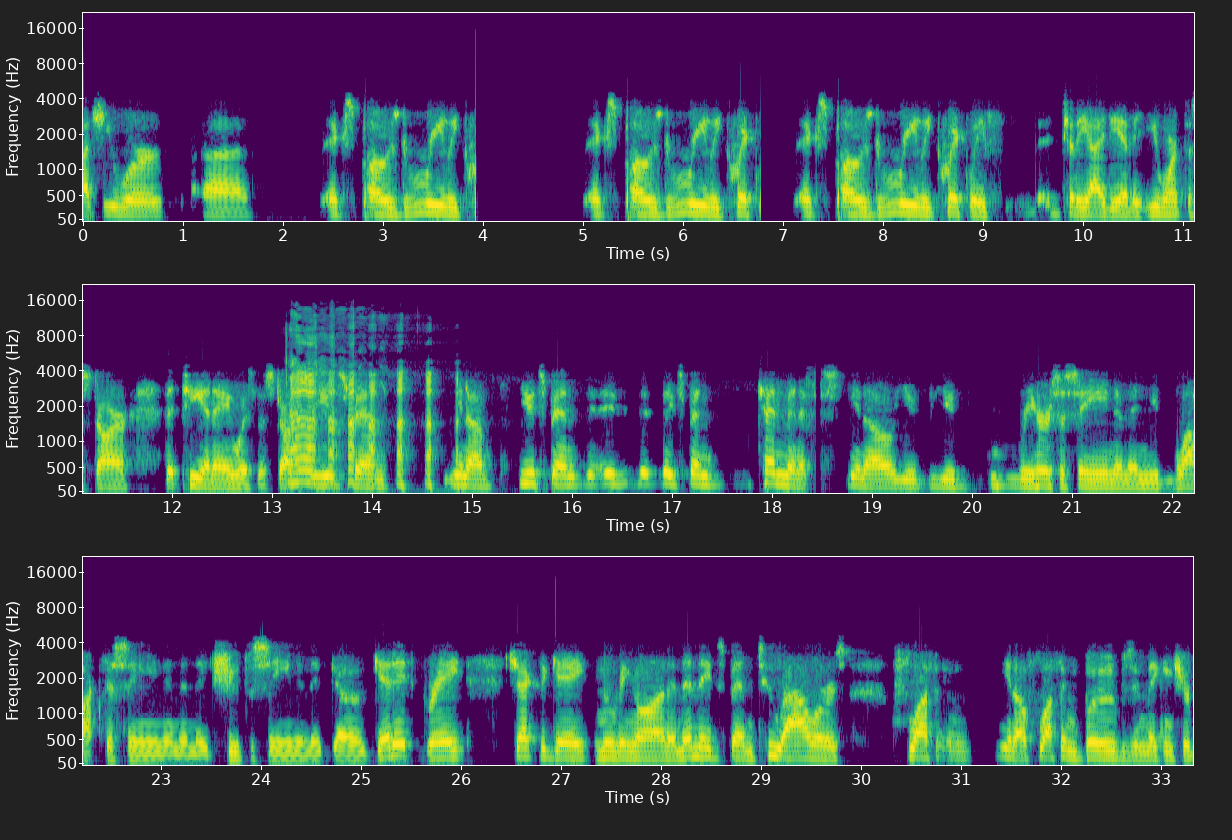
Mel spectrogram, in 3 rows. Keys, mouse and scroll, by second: 0.6 click, 1.2 click, 2.7 click, 3.5 click, 3.8 space, 4.2 click, 4.2 space, 4.7 click, 4.8 space, 6.7 space, 6.9 click, 6.9 space, 12.3-14.3 drag, 14.7 click, 16.4-17.5 drag, 18.3 Delete, 20.1 click, 20.8 click, 21.5 ctrl+s, 22.6-24.5 drag, 24.9 click, 25.6 click, 26.8 click, 27.5 click, 28.6 click.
